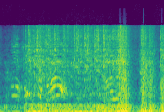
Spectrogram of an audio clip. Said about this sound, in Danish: en video, hvor Peter sidder på en motorcykel og laver et hæftigt hjulspind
